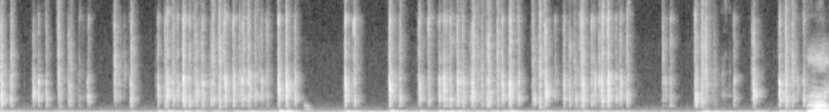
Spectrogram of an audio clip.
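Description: Faint computer-keyboard typing: quick runs of keystrokes with brief pauses between them.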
